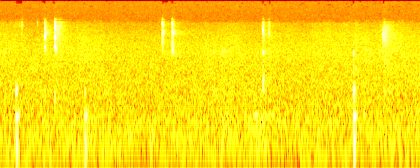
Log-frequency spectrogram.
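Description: Faint, scattered clicks of a computer keyboard and mouse, about nine in all at irregular spacing, as a git clone command is typed, pasted and entered; the loudest click comes about three and a half seconds in.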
